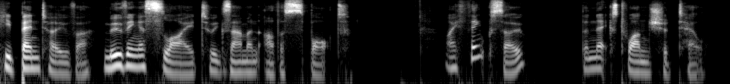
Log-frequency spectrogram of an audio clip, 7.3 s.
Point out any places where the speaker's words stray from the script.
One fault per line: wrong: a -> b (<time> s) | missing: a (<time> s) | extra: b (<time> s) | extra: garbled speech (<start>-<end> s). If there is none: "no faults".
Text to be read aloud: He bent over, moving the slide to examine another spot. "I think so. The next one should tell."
wrong: the -> a (1.4 s)
wrong: another -> other (2.6 s)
